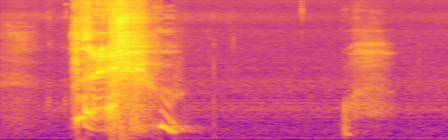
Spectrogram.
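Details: A very powerful, wet sneeze with a sharp intake before it, followed by a brief vocal sound.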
